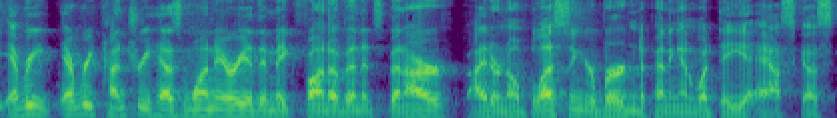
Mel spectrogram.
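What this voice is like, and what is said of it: New Jersey accent. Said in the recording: “Don't let the New Jersey thing distract you. You can probably hear from my accent.”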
